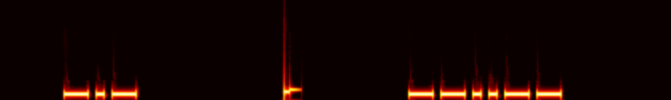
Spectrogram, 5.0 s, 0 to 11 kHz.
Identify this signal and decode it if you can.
Morse code, heard as a keyed tone, about 20 wpm, 700 Hz. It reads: K ,
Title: Single Character (Letter:Number:Punctuation:Prosign) Alt 20wpm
